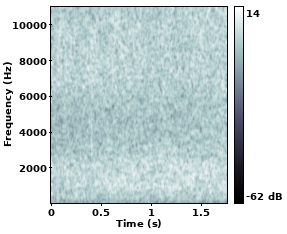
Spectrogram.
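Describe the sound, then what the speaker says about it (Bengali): Heavy rain near a waterfall in Dudhia, near Siliguri in North Bengal, forms a loud, dense, unbroken roar of rushing water with no voices on top. "হ্যাঁ বৃষ্টিটা ভালো জোরে স্টার্ট হয়ে গেল।"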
